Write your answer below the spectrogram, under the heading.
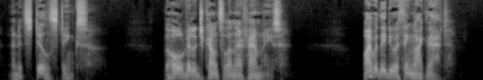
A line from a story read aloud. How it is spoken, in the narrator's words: he muttered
